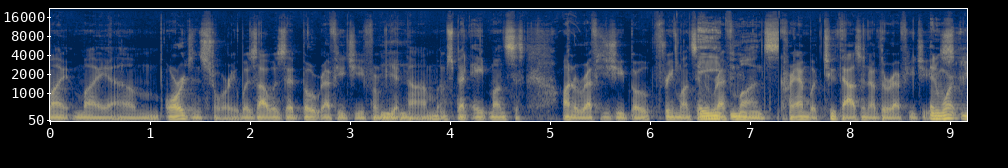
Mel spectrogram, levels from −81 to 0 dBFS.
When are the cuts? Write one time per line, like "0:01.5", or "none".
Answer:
0:03.9
0:07.2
